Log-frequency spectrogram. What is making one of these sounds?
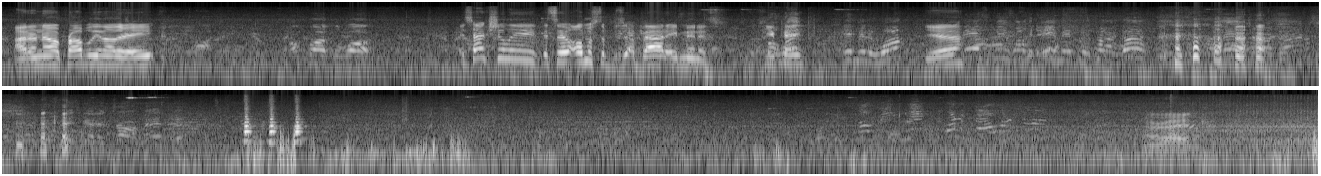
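A young man talks excitedly close to a microphone.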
